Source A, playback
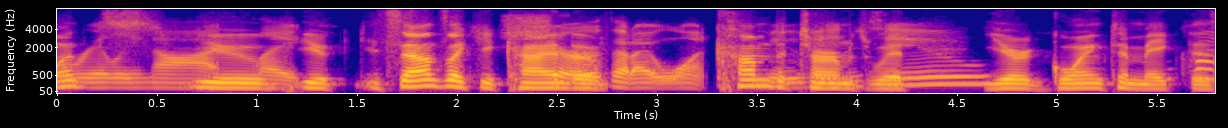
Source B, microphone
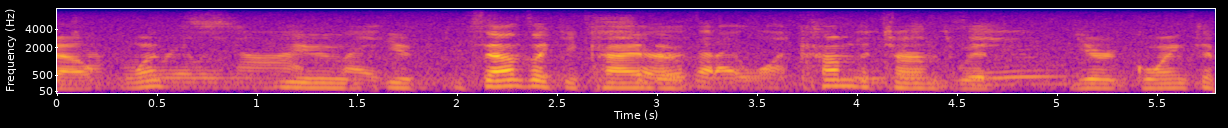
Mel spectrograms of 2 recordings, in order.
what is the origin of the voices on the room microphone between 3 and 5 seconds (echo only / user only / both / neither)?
echo only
